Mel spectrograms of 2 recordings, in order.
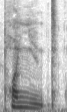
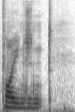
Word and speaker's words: poignant: It's poignant. That's why the Americans... Why isn't it pronounced poignant?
